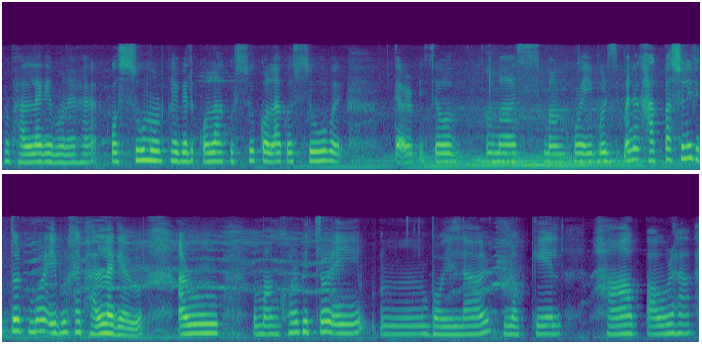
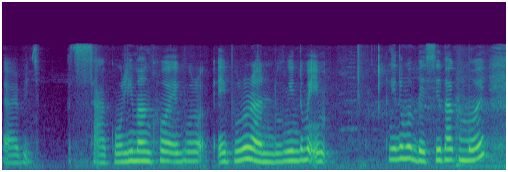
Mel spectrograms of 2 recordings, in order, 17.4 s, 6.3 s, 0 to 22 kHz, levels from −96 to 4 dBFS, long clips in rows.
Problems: background sounds at intervals, background conversations at intervals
